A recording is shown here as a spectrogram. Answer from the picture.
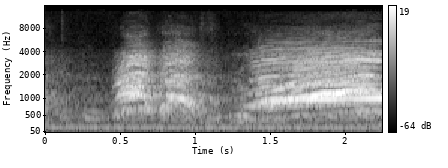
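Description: Women's team shouting together in a huddle: a short two-part shout, then a long, rising group yell starting about a second and a half in.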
